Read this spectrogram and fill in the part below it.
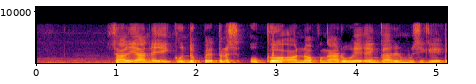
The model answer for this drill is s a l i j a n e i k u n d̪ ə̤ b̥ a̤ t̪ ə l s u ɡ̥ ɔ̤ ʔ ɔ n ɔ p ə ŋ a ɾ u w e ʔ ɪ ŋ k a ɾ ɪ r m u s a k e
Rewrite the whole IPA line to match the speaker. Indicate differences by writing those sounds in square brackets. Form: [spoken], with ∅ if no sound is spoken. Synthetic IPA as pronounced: s a l i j a n e i k u n d̪ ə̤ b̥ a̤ t̪ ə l s u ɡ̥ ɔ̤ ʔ ɔ n ɔ p ə ŋ a ɾ u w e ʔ ɪ ŋ k a ɾ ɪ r m u s [i] k e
